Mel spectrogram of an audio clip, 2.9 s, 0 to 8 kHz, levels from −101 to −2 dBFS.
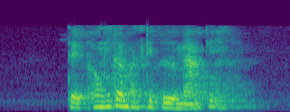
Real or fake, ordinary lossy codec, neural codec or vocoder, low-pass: fake; AAC, 16 kbps; codec, 16 kHz in and 24 kHz out, 2.2 kbps, FireRedTTS-2 codec; 7.2 kHz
